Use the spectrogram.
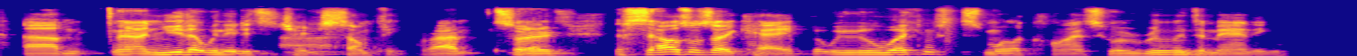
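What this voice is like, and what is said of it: Sick, slightly strange-sounding voice. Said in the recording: “if I sound a bit weird, I've got a flu”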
